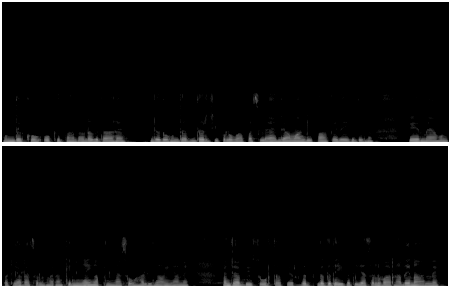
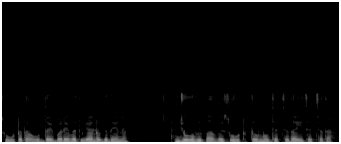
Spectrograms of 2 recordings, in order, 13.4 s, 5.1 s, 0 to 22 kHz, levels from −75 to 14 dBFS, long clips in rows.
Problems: background sounds at intervals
